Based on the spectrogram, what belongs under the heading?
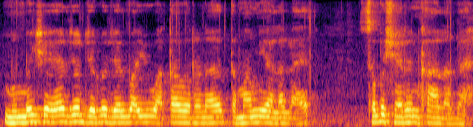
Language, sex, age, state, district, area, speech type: Sindhi, male, 30-45, Maharashtra, Mumbai Suburban, urban, spontaneous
